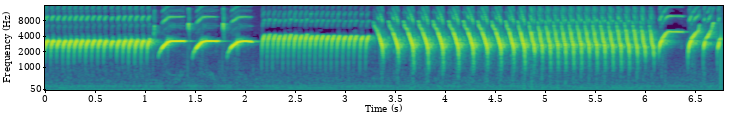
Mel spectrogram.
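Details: Canary song used to trigger other canaries to sing: a rapid rolled trill, pure held whistles, another buzzy trill, then a long run of sharp downward-sweeping 'cuit' notes and rising whistles.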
